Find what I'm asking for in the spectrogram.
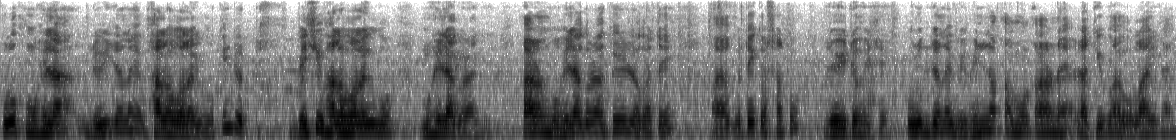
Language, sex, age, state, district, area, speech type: Assamese, male, 60+, Assam, Darrang, rural, spontaneous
